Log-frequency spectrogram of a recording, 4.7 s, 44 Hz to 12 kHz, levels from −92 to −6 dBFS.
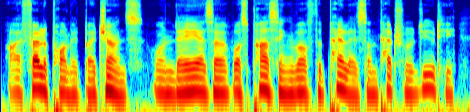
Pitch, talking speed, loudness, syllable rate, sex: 115 Hz, 230 wpm, -19 LUFS, 6.4 syllables/s, male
